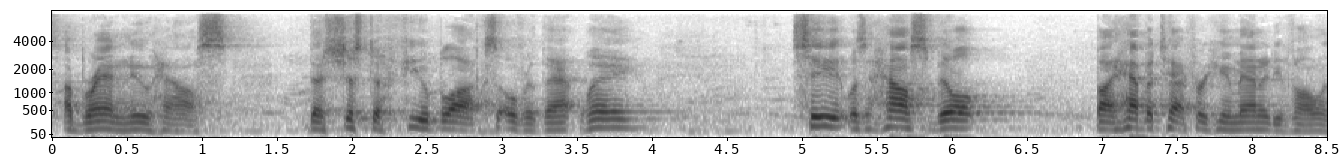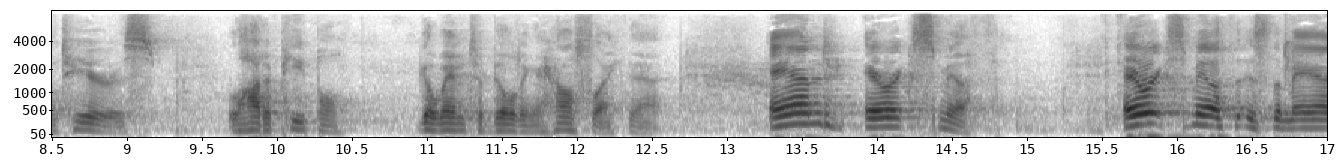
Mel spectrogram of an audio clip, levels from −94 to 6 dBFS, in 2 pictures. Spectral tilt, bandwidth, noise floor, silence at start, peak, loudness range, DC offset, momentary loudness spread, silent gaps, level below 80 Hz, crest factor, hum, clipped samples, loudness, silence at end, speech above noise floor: -4.5 dB/octave; 7.6 kHz; -53 dBFS; 0 s; -4 dBFS; 7 LU; under 0.1%; 14 LU; none; -64 dBFS; 20 dB; none; under 0.1%; -23 LUFS; 0 s; 31 dB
